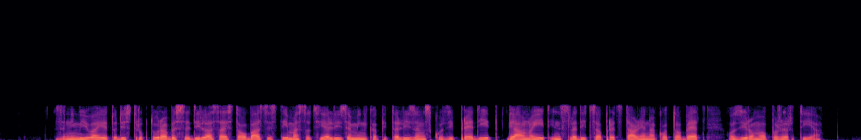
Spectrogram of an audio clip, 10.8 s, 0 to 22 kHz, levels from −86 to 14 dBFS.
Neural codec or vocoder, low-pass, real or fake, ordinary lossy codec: codec, 16 kHz, 4.8 kbps, FACodec; 5.4 kHz; fake; none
